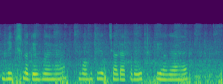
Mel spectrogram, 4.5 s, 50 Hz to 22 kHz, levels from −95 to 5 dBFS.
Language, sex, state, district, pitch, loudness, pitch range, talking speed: Hindi, female, Punjab, Pathankot, 225 Hz, -17 LUFS, 220-240 Hz, 145 wpm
